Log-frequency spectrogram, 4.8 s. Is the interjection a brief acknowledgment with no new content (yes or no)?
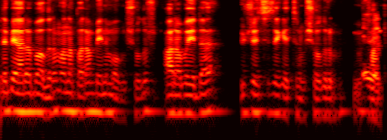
no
